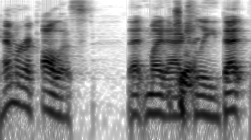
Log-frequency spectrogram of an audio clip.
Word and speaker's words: Hemerocallis: No one asked you to say the Latin, but you just it's like hemorrhoid but callus at the end. So I'm just gonna say hemorrhacalis.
